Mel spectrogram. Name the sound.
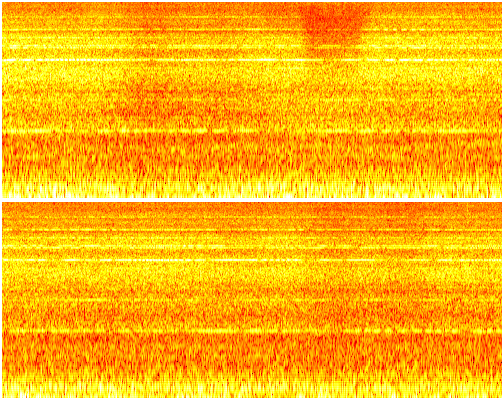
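Bombardier jet engines during fast climb, flight simulator game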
